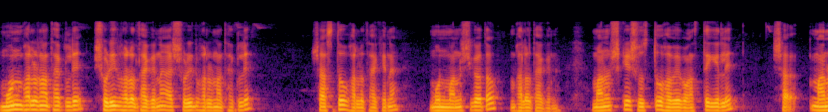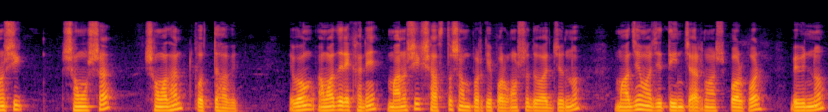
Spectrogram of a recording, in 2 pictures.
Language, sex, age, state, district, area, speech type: Bengali, male, 30-45, West Bengal, North 24 Parganas, rural, spontaneous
